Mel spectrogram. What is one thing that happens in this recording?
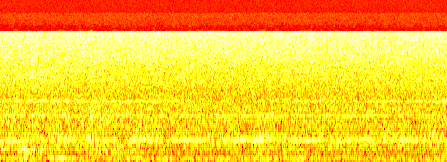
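A woman whispers quietly nearby.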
